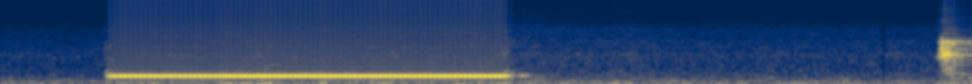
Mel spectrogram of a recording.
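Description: A steady telephone dial tone from an auto-dialer during cold calling, loud and continuous for about two seconds before cutting off, followed by a brief electronic blip.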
